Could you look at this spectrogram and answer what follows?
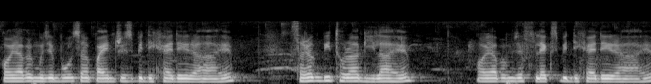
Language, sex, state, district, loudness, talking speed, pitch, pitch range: Hindi, male, Arunachal Pradesh, Papum Pare, -15 LUFS, 240 wpm, 150 Hz, 145-155 Hz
